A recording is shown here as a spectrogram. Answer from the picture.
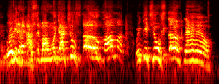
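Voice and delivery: high, loud, triumphant shout to Mom; excited calling out. Retold or imitated. Son tells Mom about her new stove, excited calling out. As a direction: whoop the good news, re-enacted.

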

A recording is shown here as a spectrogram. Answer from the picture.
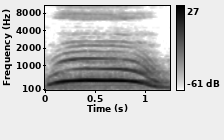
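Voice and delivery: high loud siren wail; siren woo. Acted. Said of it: "went a siren".

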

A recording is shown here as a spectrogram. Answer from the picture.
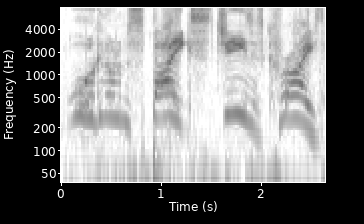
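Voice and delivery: high amazed exclaim; wide-eyed surprise at spikes; startled whoa. Real, not acted. Sees spikes in game.

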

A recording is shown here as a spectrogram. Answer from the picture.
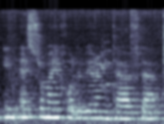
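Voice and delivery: normal talking voice

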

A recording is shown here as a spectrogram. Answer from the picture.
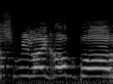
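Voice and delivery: high, panicky wail; terrified. Acted. Cowering accountant fears the man will jump on him, terrified. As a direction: wail as if about to be attacked.

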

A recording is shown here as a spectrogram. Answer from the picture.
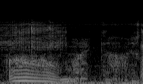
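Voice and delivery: breathless whispered wonder; awed whisper. Real, not acted. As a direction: whisper it in awe. Landing a big trout.

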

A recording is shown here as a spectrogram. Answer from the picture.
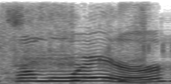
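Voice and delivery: high, loud startled yelling; surprised shout. Real, not acted. Surprise attack in game.

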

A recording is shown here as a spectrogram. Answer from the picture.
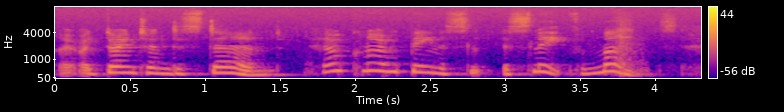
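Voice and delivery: put-on bewildered girl, faltering; voice cracking. A narrator's reading. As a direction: stumble over it in bewilderment, voice rising. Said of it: "Stella's voice cracked as she asked".

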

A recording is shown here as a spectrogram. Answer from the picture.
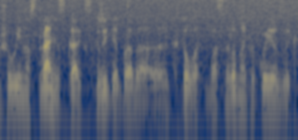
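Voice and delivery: ordinary talk

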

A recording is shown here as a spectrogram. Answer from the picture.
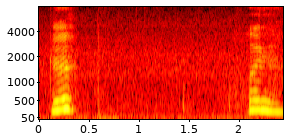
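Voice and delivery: usual speaking voice

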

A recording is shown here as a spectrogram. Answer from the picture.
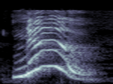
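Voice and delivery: high, loud cry of refusal; shocked protest. A narrator's reading. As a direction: cry out against the story's turn. Abilene protests the shooting.

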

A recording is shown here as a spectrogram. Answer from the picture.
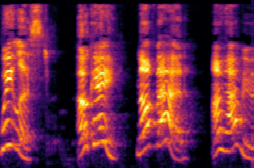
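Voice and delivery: high, loud relieved approval; pleased it wasn't a rejection; happily surprised. Real, not acted. Reacting to UPenn waitlist.

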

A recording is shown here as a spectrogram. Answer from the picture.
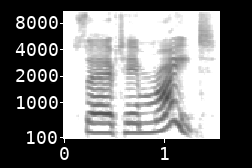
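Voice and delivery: slow, loud smug verdict; wife's voice. Acted. Mother judging boy with stuck finger, slow and loud. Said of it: "Missus Wormwood said".

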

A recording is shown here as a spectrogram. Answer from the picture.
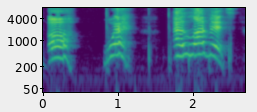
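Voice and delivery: loud, high burst of delight; delighted shout. Real, not acted. Gamer seeing her new floor, delighted shout. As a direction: shout with amazed joy.

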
